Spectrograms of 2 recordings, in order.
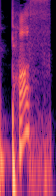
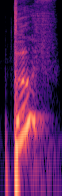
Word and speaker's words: Puth: It's actually been overtaken by another music video by Wiz Khalifa and, I don't know how to say this guy's name, Charlie Puth? – Puth. – Puth? – Puth, yeah.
